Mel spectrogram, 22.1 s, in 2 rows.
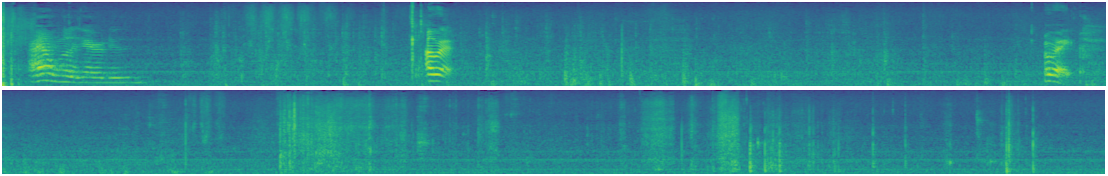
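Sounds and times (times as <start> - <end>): soft handling rustles: 4.6 - 10.3, 11.2 - 16.3.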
